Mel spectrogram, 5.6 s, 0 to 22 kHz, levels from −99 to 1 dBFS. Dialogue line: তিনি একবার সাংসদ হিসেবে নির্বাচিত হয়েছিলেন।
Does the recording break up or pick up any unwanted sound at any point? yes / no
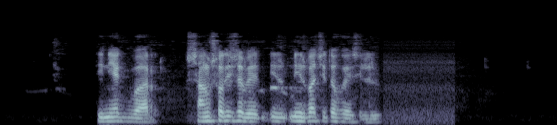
no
